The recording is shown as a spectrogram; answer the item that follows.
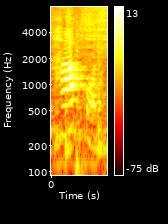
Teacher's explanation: Binibigkas ito ng malumanay na may diin sa unang pantig.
